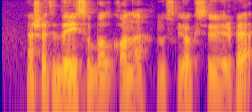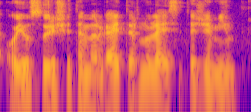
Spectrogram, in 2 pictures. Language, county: Lithuanian, Šiauliai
